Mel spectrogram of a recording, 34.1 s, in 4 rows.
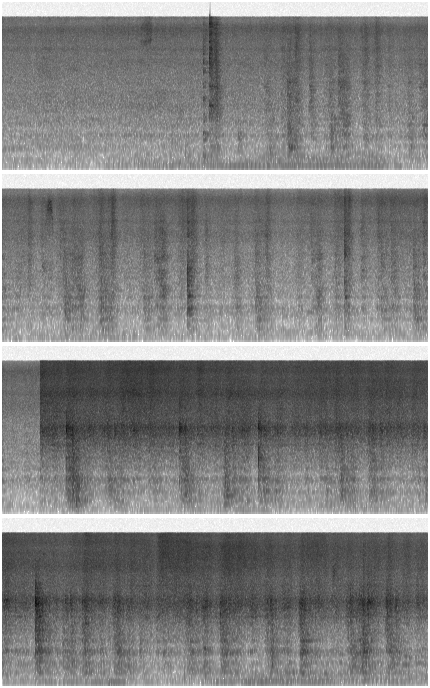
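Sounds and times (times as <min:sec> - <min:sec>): food sizzling in pan: 0:00.0 - 0:34.0
wooden spatula scraping pan: 0:04.0 - 0:17.2.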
